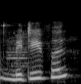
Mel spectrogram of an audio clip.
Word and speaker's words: medieval: divide into okay so medieval medieval which is correct medieval india medieval india medieval and uh medieval both are the kind of medieval is the accepted pronunciation you can read it like medieval that's it medieval yeah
